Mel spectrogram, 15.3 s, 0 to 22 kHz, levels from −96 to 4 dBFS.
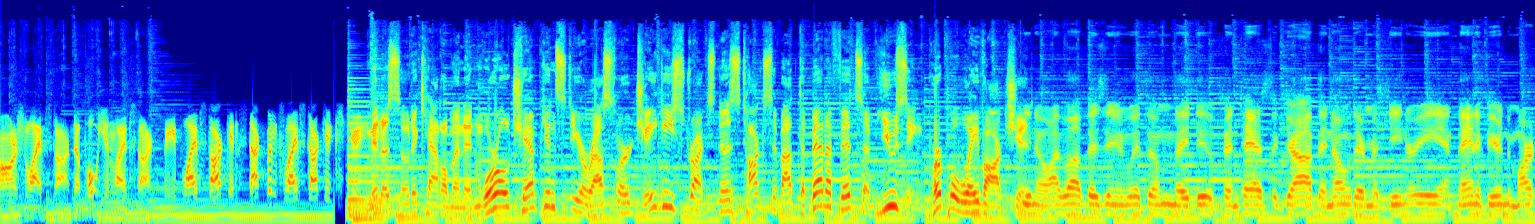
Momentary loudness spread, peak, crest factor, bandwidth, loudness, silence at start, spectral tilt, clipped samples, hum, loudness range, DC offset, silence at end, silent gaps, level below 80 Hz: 7 LU; -2 dBFS; 16 dB; 16 kHz; -20 LUFS; 0 s; -4 dB/octave; under 0.1%; none; 4 LU; under 0.1%; 0 s; none; -38 dBFS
